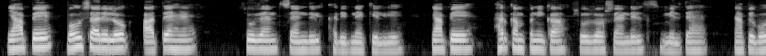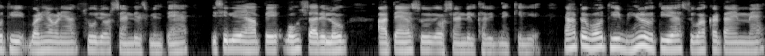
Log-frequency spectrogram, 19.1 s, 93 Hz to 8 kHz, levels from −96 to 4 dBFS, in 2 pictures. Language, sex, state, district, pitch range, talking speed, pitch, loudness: Hindi, male, Bihar, Jahanabad, 140-165 Hz, 180 wpm, 150 Hz, -20 LUFS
